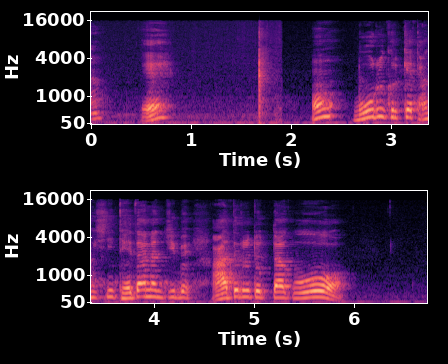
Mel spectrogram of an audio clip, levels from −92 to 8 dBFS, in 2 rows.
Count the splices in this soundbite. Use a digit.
1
